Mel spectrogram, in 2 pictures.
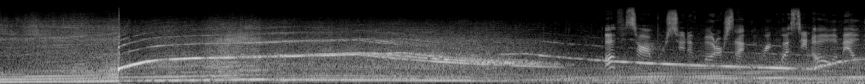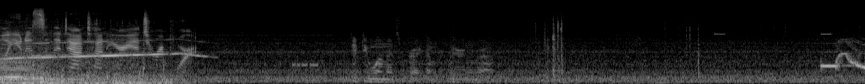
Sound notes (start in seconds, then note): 1.4 siren wailing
